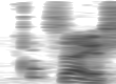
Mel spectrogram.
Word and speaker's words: Scythe: Site? I don't know how to pronounce it. Site, yeah. SCYTHE. Yeah, that's it. Site.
